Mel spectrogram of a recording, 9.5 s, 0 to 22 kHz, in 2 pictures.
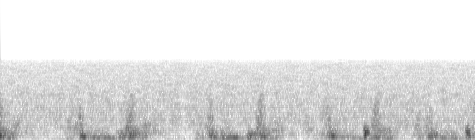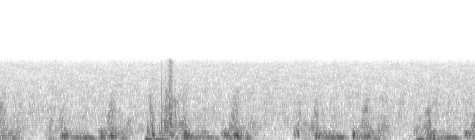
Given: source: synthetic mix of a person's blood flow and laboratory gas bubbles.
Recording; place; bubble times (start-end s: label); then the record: Doppler ultrasound of blood flow; precordium
6.20-6.61 s: bubbles
7.67-7.77 s: bubbles
From the record:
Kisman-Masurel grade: 122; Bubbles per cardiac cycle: 1 to 2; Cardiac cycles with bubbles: 10 to 50%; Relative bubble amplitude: moderate (0.250 to 0.450); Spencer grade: 2 (many but less than half of the cardiac periods contain bubble signals, singularly or in groups); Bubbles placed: only in the low amplitude regions of the cardiac cycle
